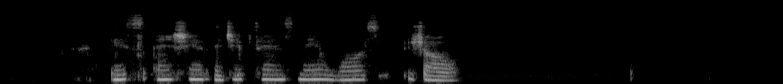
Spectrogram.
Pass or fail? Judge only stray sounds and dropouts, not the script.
pass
